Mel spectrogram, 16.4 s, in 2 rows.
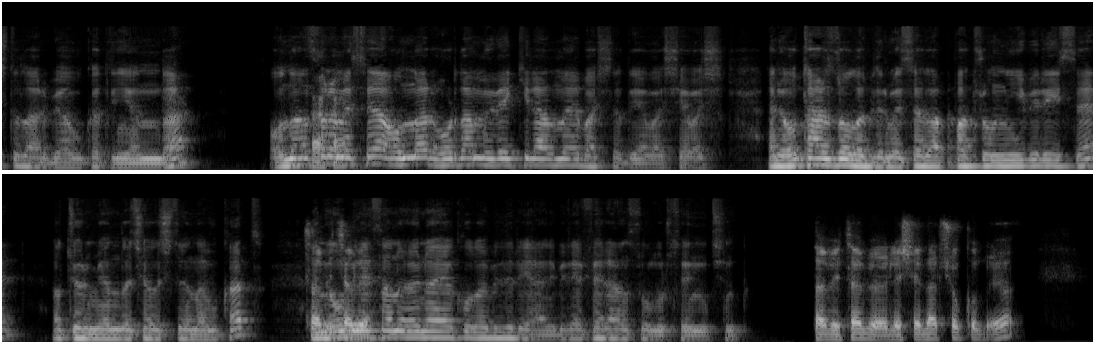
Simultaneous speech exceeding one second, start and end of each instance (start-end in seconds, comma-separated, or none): none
